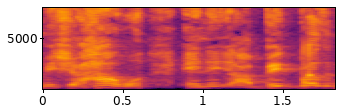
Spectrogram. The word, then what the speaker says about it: Yahawah: You say his name, our Father's name is Yahawah, and our big brother name is Yahweh Shai.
